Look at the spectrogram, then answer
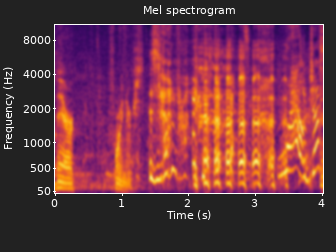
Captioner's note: laughs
